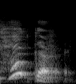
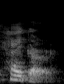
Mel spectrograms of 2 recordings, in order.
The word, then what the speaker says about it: Hagar: name of the maid is head girl not head girl it's hagar hagar yeah sorry hager guys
